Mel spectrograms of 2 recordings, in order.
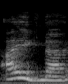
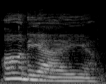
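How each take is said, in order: First: The name is said with a plain English pronunciation. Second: The name is said with a French pronunciation. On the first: "if you just said it normally" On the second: "I've actually Googled this, hun, to say how you pronounce it"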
